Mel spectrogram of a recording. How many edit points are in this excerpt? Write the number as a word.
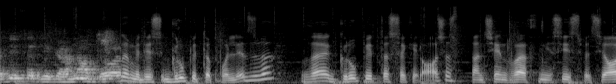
one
